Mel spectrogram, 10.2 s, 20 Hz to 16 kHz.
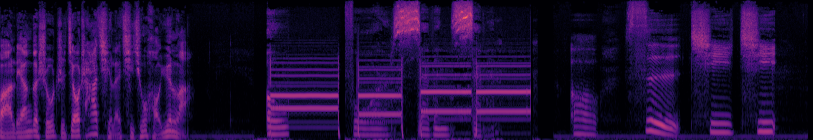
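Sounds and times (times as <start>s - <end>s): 
speech: 0.0s - 2.5s, 3.3s - 3.7s, 4.3s - 6.2s, 7.2s - 9.8s
telephone ringback tone on a call to a clothing shop: 3.4s - 6.7s.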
